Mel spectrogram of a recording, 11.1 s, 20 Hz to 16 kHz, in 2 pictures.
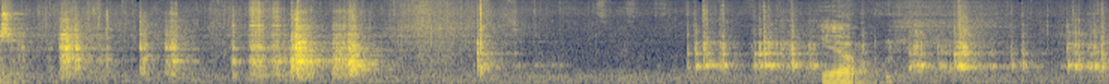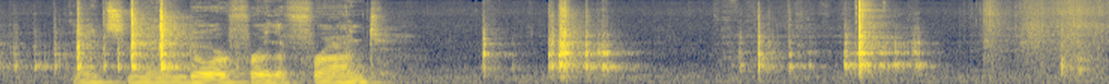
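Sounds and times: bubble wrap rustling: 0:10.4 - 0:11.0.

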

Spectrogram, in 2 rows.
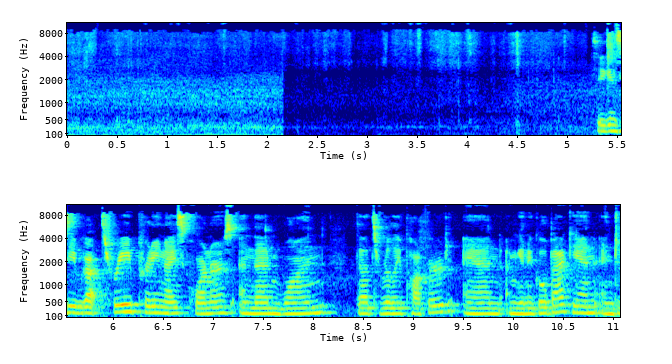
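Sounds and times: fingers rubbing canvas fabric: 0:00.0 - 0:05.2.

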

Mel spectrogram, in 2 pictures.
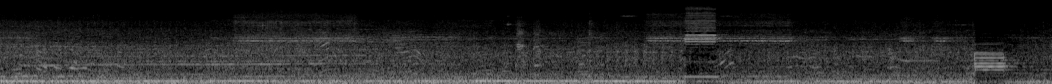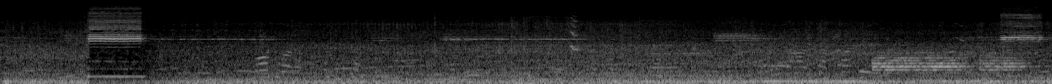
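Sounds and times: street traffic engines: 0:00.0 - 0:21.0
vehicle horn toots: 0:19.3 - 0:21.0.

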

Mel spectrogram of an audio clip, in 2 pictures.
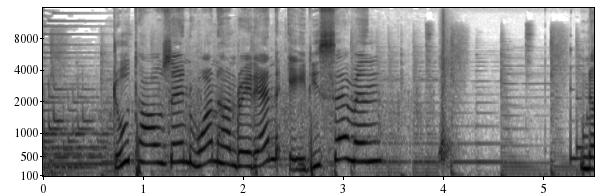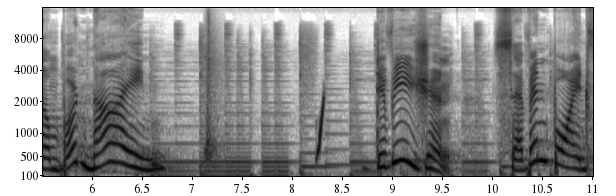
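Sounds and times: children's background music: 0:00.0 - 0:11.0
pop sound effect: 0:08.2 - 0:08.4.

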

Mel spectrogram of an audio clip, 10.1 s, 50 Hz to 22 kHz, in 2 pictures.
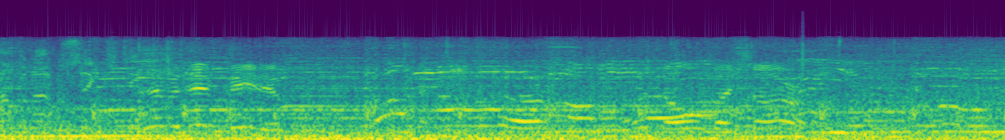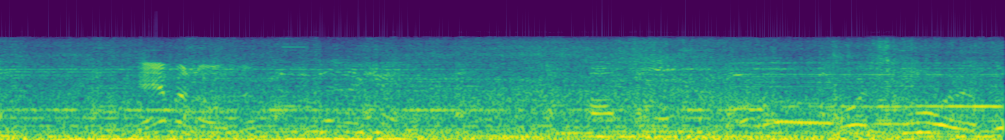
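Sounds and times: diesel engine idling: 0:00.0 - 0:10.0
people's voices: 0:00.0 - 0:10.0.

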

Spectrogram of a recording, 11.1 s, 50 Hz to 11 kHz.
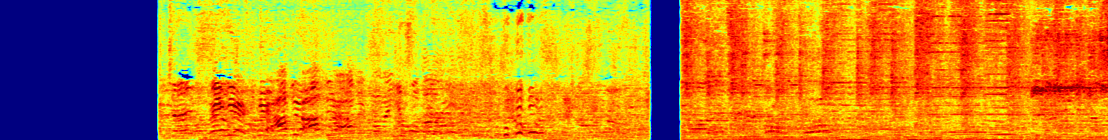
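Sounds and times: people chattering: 0:01.6 - 0:11.0
background music with bass beat: 0:06.8 - 0:11.0.

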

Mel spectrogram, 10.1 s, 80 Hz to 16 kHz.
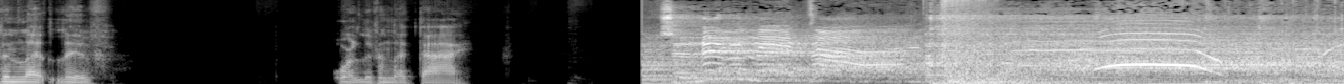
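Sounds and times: rock band playing: 0:04.8 - 0:06.2, 0:06.8 - 0:10.0
crowd cheering: 0:04.8 - 0:10.0.

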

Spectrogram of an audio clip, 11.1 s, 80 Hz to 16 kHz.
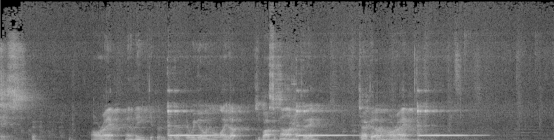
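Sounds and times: electronic chime: 0:03.4 - 0:04.4, 0:05.8 - 0:07.4, 0:08.2 - 0:09.9.

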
